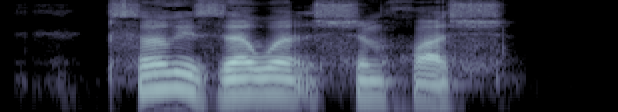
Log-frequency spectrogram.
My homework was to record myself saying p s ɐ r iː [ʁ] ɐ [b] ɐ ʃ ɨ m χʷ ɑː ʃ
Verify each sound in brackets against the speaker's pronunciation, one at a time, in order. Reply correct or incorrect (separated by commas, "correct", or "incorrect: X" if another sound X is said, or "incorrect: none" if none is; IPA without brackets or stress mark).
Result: incorrect: z, incorrect: w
